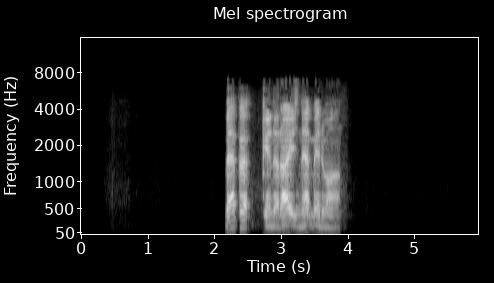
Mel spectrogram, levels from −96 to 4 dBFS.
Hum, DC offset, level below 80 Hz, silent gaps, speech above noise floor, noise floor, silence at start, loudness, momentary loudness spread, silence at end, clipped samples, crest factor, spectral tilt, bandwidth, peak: none; under 0.1%; -76 dBFS; none; over 71 dB; under -90 dBFS; 2.15 s; -18 LUFS; 13 LU; 2.1 s; under 0.1%; 22 dB; -2.5 dB/octave; 7.4 kHz; -2 dBFS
